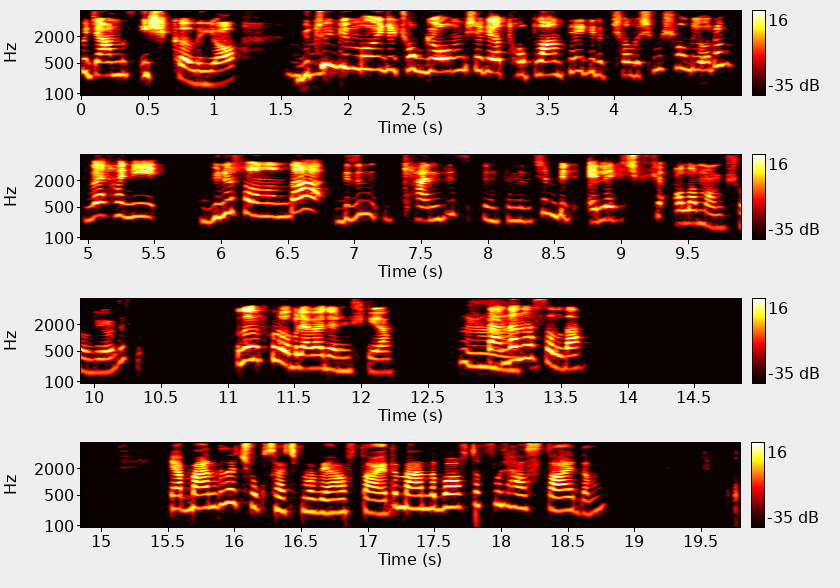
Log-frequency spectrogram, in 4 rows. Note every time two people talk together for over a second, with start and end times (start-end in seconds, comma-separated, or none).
none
